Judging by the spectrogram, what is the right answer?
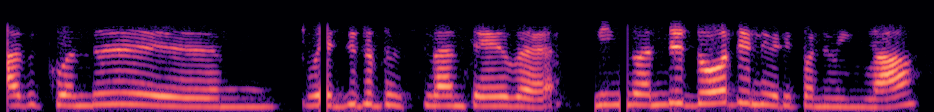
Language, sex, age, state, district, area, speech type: Tamil, female, 30-45, Tamil Nadu, Cuddalore, rural, conversation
